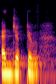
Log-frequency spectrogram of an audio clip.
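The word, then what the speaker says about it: adjective: है बच्चे वो है एडजेक्टिव अब यह मैं कई बार बता चुका हूं वैसे ए और जे के बीच में जो डी होता है वो साइलेंट होता है इसे एडजेक्टिव नहीं कहते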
